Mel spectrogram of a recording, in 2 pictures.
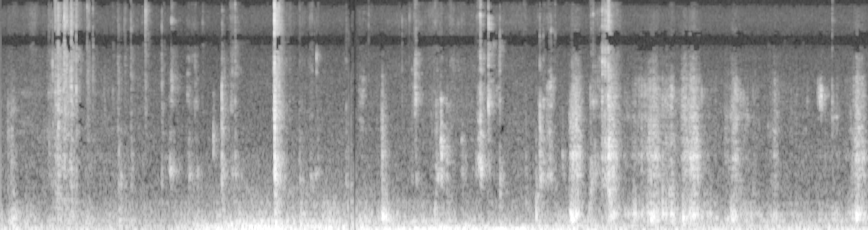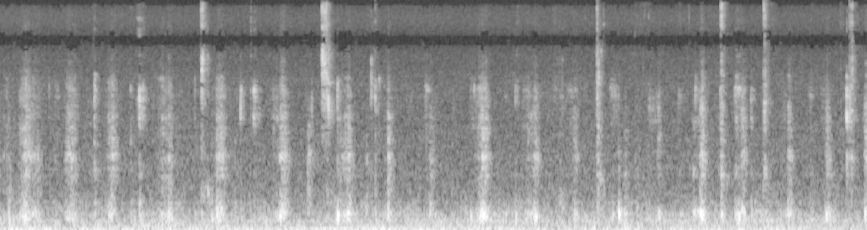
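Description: A person biting and chewing a crunchy cookie: faint, irregular crunches and crackles.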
